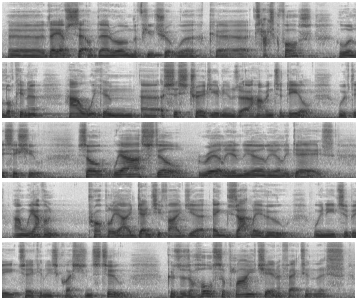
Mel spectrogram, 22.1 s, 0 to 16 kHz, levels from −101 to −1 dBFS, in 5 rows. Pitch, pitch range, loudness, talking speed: 95 Hz, 85-105 Hz, -25 LUFS, 180 wpm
